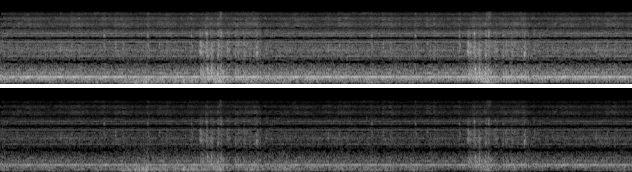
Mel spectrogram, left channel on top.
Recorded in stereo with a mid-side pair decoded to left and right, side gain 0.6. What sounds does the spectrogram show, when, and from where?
0.0 s a machine running: 45° left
